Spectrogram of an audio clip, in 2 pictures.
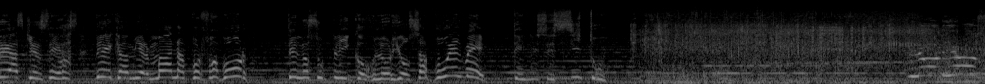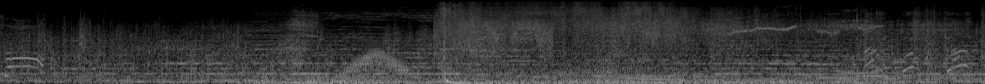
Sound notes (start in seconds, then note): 14.0 zap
